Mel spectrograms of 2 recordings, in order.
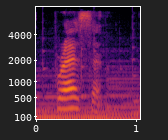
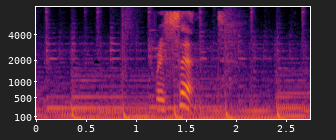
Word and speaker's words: present: present his proposal tomorrow in the first sentence i gave jason a present the stressed syllable is prayer and that makes it a noun present which means a gift in sentence number two jason will present his proposal tomorrow the stressed syllable is set present which means it is a verb now how about the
